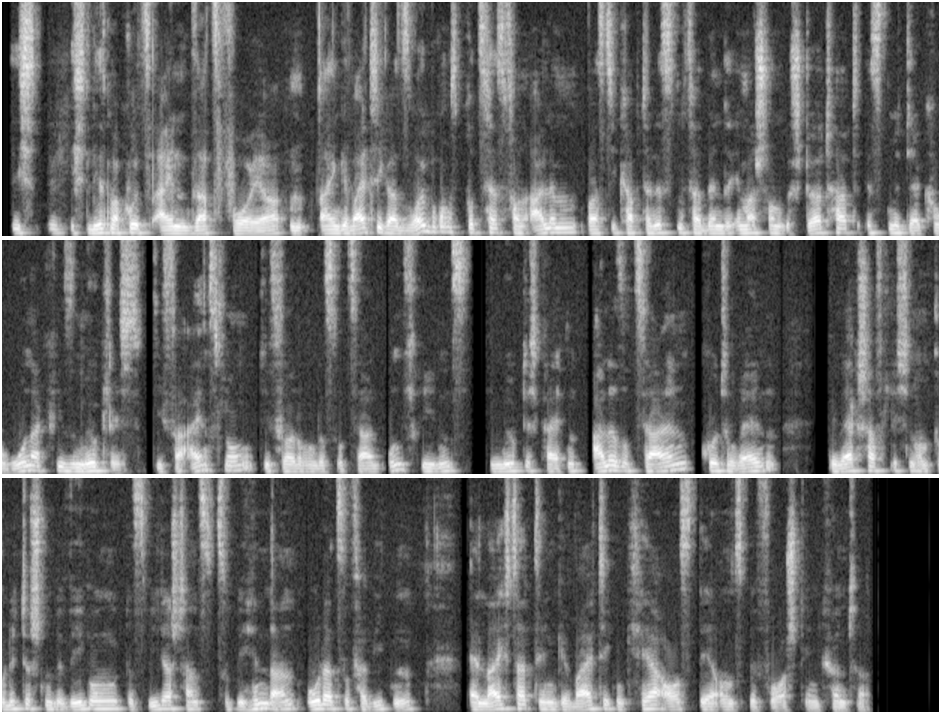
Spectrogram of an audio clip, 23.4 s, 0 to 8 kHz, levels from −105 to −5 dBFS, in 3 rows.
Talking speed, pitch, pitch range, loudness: 145 wpm, 125 Hz, 115-140 Hz, -15 LUFS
